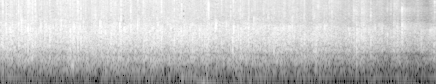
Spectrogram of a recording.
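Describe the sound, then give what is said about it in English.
A church audience applauding steadily, a dense wash of many hands clapping at a loud, even level throughout, with no voices rising above it. “I appreciate every single person who applauded, but do you understand the power of the one getting rescued?”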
